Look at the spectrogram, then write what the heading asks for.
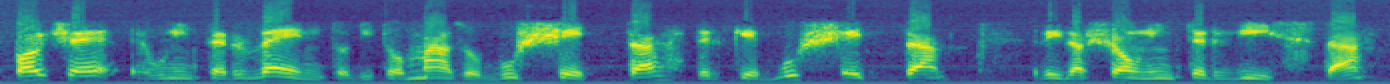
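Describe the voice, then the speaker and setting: A mature man, an interview guest, explains things informally and discursively, often hesitating, in a husky, rough voice. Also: mid-range voice, a little slow, a bit bright, soft background music, rough recording. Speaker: lawyer and theatre maker, interview guest.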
